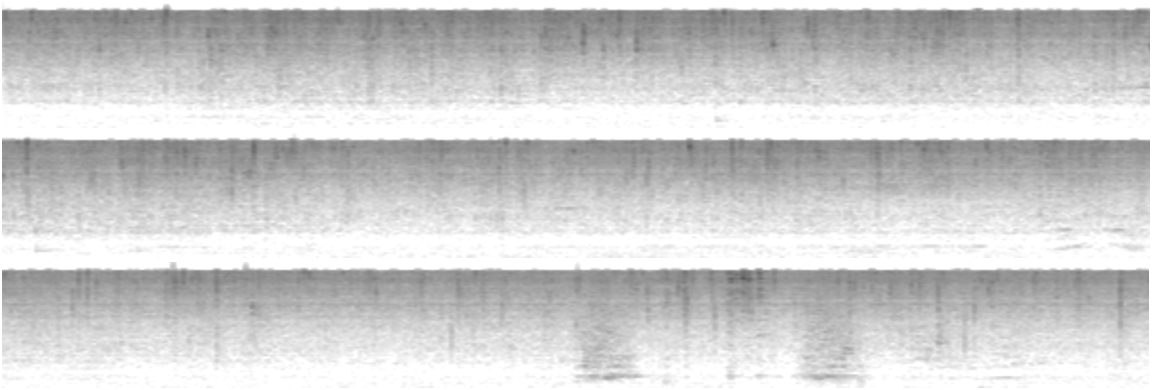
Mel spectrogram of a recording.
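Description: Chopped onion and ginger-garlic paste sizzling in hot oil in a nonstick frying pan as they are stirred and fried with a plastic spatula. There is a steady hiss throughout, with two brief louder sounds near the end.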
